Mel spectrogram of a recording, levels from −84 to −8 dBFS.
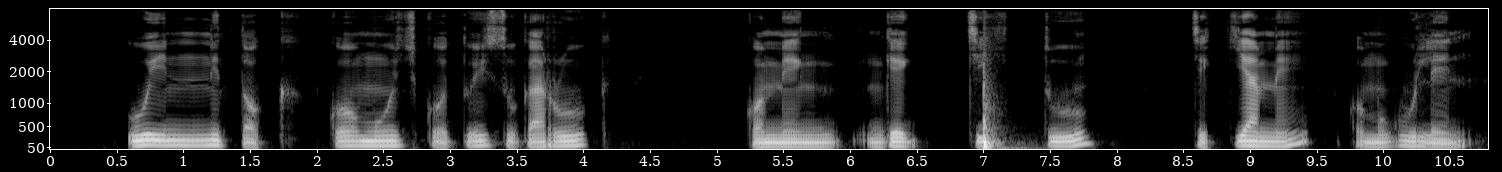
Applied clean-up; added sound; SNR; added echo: none; Thump, thud; 0 dB; none.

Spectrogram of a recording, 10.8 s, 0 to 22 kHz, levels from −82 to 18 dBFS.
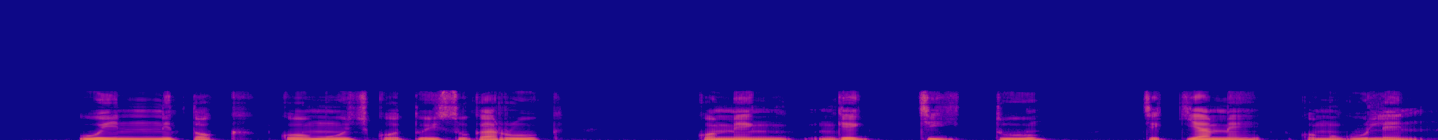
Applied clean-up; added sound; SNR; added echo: none; none; none; none.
